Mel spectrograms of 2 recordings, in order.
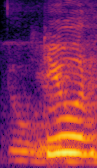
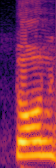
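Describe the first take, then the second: First: "ट्यून" with a y-glide and oo vowel in place of the o of tone; mispronounced tone. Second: Said in the usual way. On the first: Shown as a demonstration. Teacher showing students an interview slip, tone mispronounced as "ट्यून". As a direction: say tone wrongly as "ट्यून". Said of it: "टोन की बजाय". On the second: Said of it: "ट्यून कह देते हैं".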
